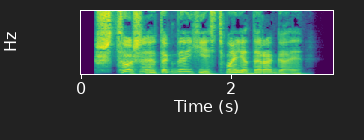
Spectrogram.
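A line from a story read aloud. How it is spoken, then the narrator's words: Mocking mother-in-law. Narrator (Russian): насмешливо спрашивает свекровь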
